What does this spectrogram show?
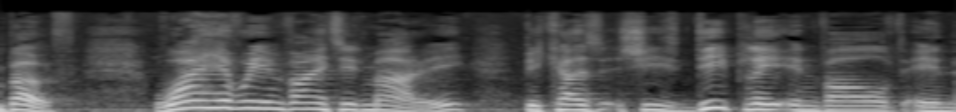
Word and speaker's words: Marie: getting my name right my name is pronounced mari although a lot of english people think it's marie and i always say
